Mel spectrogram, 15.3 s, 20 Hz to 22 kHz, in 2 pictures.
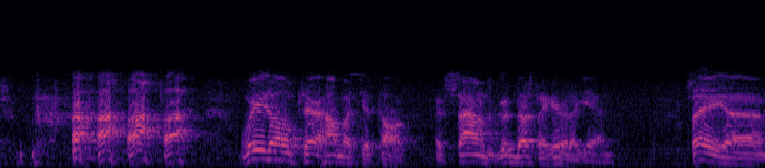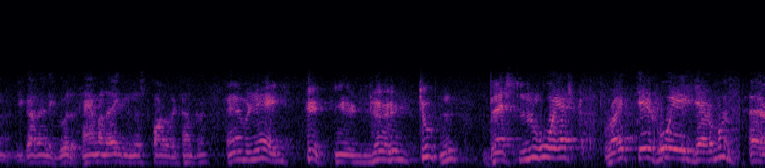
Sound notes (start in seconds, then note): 0.0 laughs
